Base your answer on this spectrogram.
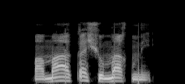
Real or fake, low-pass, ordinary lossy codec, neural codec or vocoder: real; 7.2 kHz; Opus, 64 kbps; none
